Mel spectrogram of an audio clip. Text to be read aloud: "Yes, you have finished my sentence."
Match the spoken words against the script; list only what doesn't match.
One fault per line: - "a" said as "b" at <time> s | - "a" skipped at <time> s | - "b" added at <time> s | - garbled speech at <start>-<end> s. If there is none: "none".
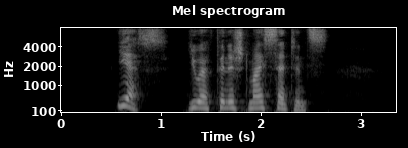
none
